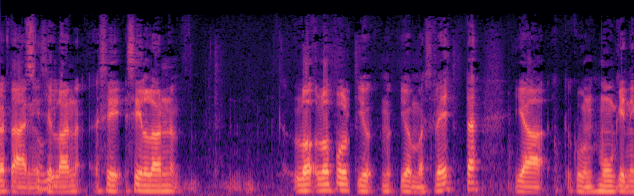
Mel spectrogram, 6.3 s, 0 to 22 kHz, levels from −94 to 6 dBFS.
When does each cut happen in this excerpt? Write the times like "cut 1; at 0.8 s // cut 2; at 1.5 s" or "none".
cut 1; at 3.5 s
